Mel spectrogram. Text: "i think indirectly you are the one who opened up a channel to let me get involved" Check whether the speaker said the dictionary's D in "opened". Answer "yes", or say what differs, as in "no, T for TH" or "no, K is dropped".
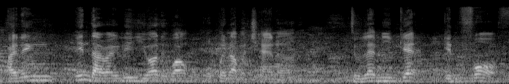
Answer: no, D is dropped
